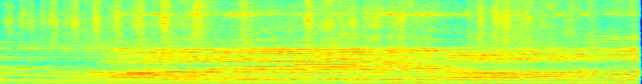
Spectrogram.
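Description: A group chanting a kirtan chant together, over an instrumental accompaniment with a steady held drone; the voices swell in about a second in.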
